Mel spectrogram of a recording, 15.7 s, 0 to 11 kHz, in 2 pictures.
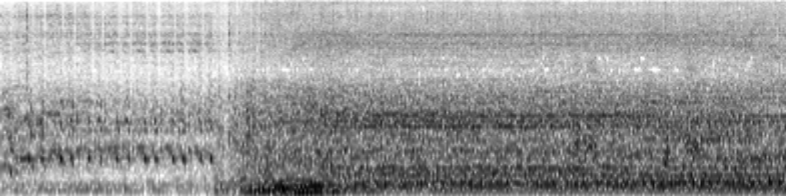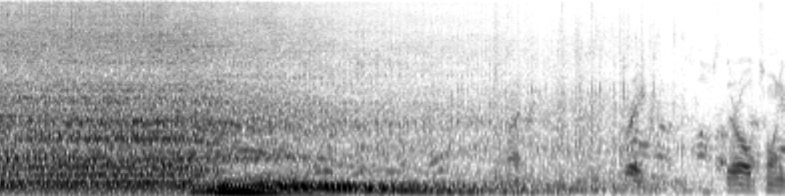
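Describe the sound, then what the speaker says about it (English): An old 20 kW generator runs loudly nearby with a steady engine drone, its pitch rising and settling at moments while a voice talks over it. "Their old 20 kW generator."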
